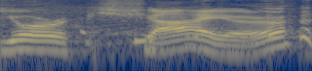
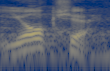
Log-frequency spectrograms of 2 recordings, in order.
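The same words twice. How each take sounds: First: The last syllable has a long vowel and hard R. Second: The last syllable has a short, reduced vowel. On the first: The speaker calls it wrong. "We don't call it Yorkshire" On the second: The speaker calls it right. "It's a short sound"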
